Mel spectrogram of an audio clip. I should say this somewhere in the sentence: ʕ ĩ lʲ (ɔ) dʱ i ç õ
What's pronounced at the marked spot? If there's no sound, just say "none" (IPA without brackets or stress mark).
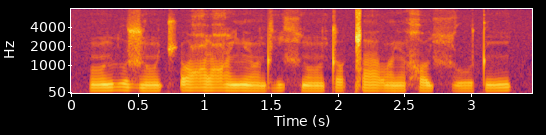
ɔ̃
